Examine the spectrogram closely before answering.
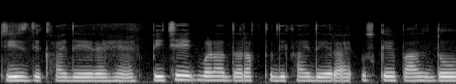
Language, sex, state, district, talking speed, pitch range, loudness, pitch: Urdu, female, Uttar Pradesh, Budaun, 225 wpm, 170-185 Hz, -15 LUFS, 180 Hz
